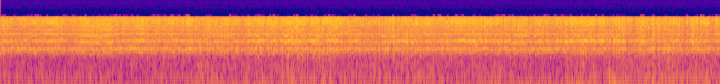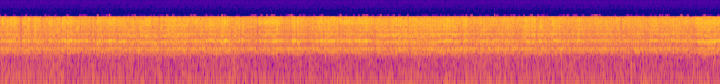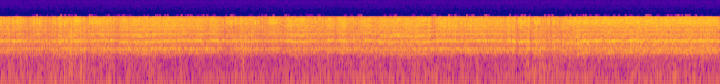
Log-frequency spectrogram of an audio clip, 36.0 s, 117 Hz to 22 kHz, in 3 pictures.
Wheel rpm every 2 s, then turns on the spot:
230, 230, 230, 220, 230, 230, 230, 220, 230, 220, 230, 230, 230, 230, 230, 230, 230, 190.
none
